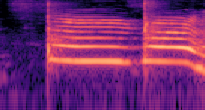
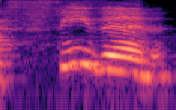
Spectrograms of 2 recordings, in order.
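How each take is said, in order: First: "Season" high, drawn out in two beats; high, stretched "Season", split into syllables. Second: Said in the usual way. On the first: Shown as a demonstration. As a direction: chant "Season" as SEA-SON, both syllables held. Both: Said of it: "How many syllables are in season?".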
